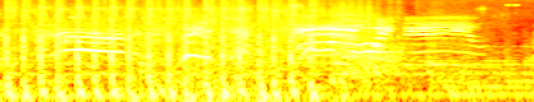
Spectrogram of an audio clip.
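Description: Rapid bursts of gunfire in the shooter game Borderlands The Pre-Sequel, loud repeated shots mixed with squealing enemy cries and game effects, with a voice talking over the top.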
